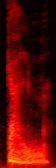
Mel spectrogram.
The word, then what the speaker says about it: calme: So don't insist on the final E. Calme.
